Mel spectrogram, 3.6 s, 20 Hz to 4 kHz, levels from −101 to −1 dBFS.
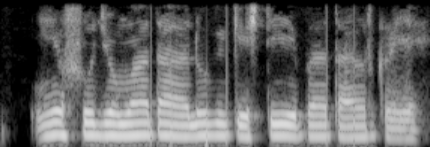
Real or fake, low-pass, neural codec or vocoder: real; 3.6 kHz; none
